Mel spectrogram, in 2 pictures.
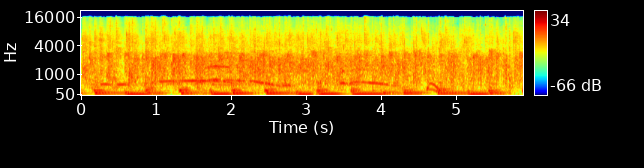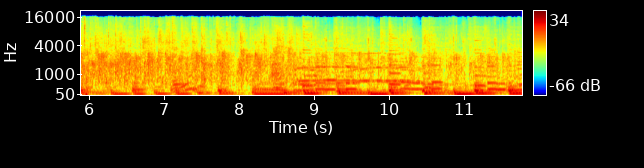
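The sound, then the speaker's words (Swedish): A crowd claps steadily and loudly for about twelve seconds, the dense patter of many hands filling the whole stretch, with a few scattered voices and cheers rising underneath. “Och med det sagt så tycker jag vi alla ger oss själva en applåd där inne och håll stilen.”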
